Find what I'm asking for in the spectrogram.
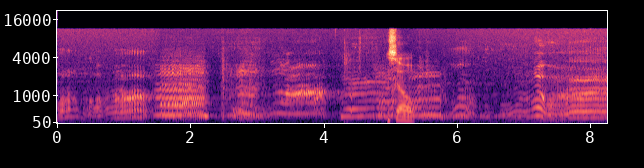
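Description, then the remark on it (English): A man's voice imitates the Wookiee growls and roars of Chewie from Star Wars, speaking what he calls the Wookiee language: a string of warbling, gravelly howls rising and falling in pitch, loud and continuous for several seconds, ending with a brief spoken word. “I said both speaking Shiruk? Yeah. Is that the name of the Wookiee language?”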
